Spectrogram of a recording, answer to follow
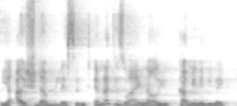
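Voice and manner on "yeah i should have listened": usual speaking voice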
